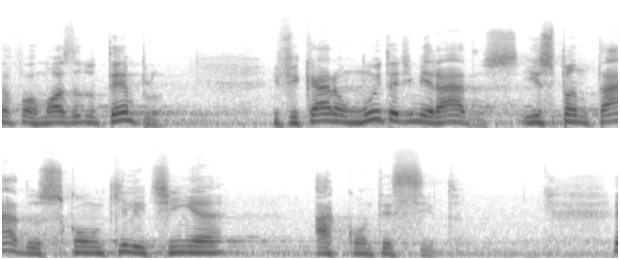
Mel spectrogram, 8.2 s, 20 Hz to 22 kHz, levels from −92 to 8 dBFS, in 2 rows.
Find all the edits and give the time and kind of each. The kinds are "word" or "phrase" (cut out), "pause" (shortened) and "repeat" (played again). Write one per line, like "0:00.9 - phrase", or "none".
none

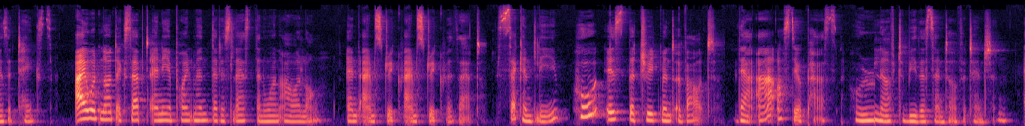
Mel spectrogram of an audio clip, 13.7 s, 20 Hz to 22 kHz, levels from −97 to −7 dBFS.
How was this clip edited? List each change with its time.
0:05.4 - repeat
0:06.5 - pause
0:09.7 - pause
0:11.7 - word

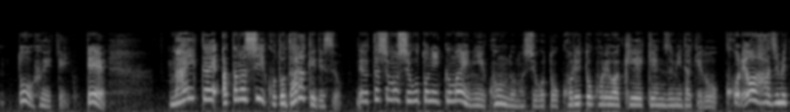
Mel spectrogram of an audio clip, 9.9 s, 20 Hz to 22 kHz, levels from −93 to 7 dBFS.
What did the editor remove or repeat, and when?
0:04.4 - pause

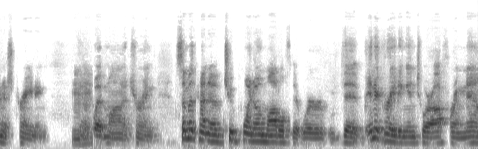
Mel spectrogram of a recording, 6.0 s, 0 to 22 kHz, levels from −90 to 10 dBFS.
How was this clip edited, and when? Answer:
0:01.2 - word
0:02.4 - word
0:02.8 - word
0:03.6 - word
0:04.6 - word

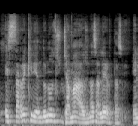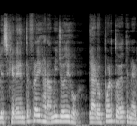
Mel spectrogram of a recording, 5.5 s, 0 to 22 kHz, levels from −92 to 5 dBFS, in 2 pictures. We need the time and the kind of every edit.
0:04.5 - word

